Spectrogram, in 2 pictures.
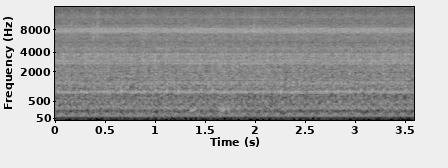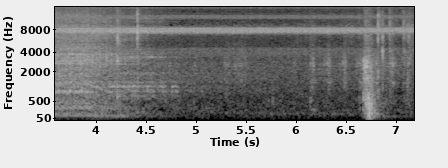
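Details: A 2002 Subaru Outback 2.5 is started just after a new alternator/power steering belt was fitted and tensioned, replacing one that snapped. It gives a smooth, even idle with no belt squeal or chirp, then shuts off. Normal idle.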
